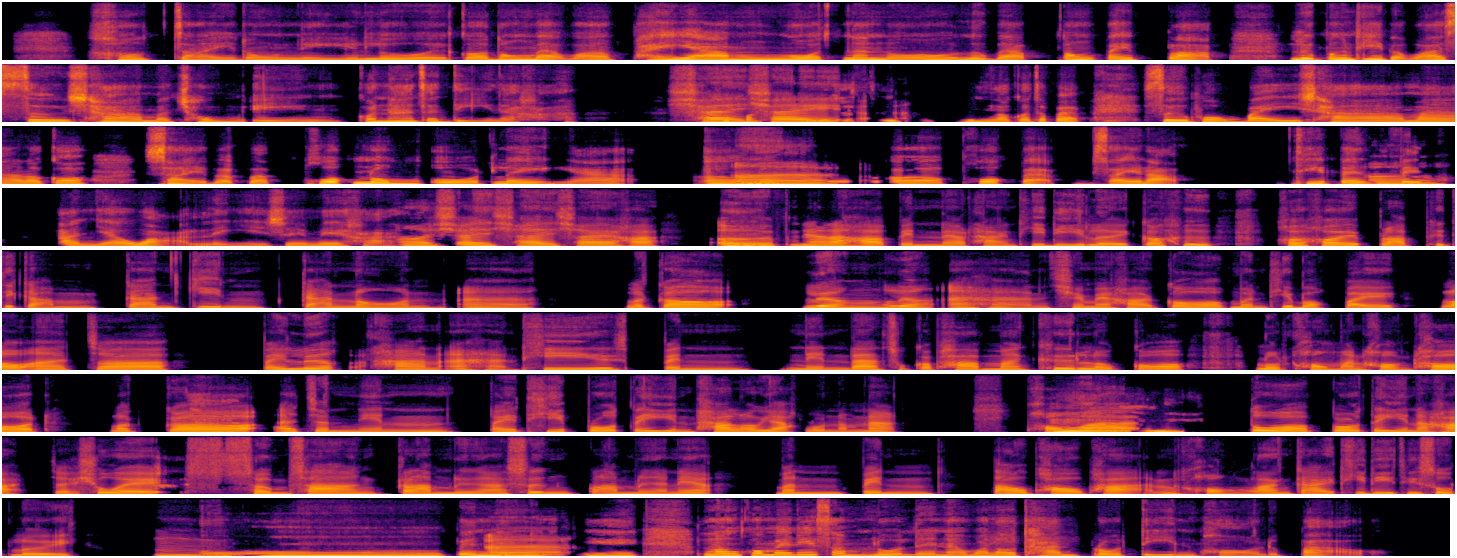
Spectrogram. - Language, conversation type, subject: Thai, advice, อยากลดน้ำหนักแต่หิวยามดึกและกินจุบจิบบ่อย ควรทำอย่างไร?
- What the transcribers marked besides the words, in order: other background noise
